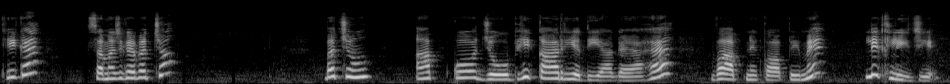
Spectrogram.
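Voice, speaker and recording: A woman's voice: high voice, sing-song, takes it slowly, long pauses. A woman teaching children a Hindi grammar lesson, drawing out each example word, repeating it, and asking the class questions she then answers herself. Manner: mixes in English words to explain terms.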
